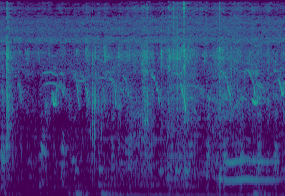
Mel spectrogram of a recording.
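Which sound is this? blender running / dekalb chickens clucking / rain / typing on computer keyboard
dekalb chickens clucking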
